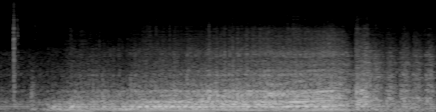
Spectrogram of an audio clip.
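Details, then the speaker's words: NA Miata with a GearMotive ZF straight-cut dogbox, in first gear and cruising: a loud whine climbs in pitch with road speed over the engine under acceleration. Normal straight-cut gear whine. "Dude, it sounds just like the cars in the video games. That sounds so gnarly. That's normal."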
